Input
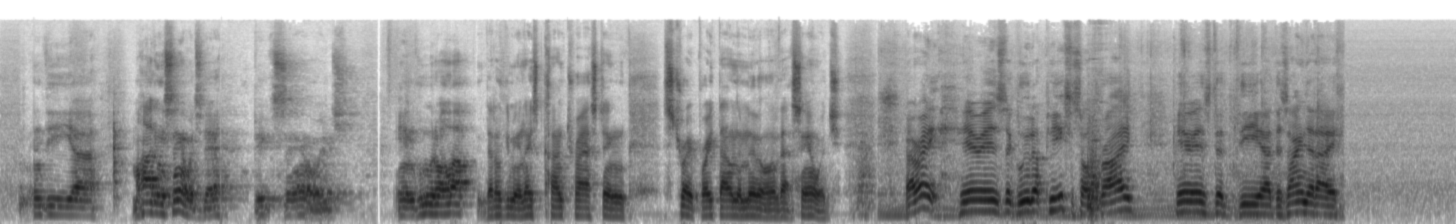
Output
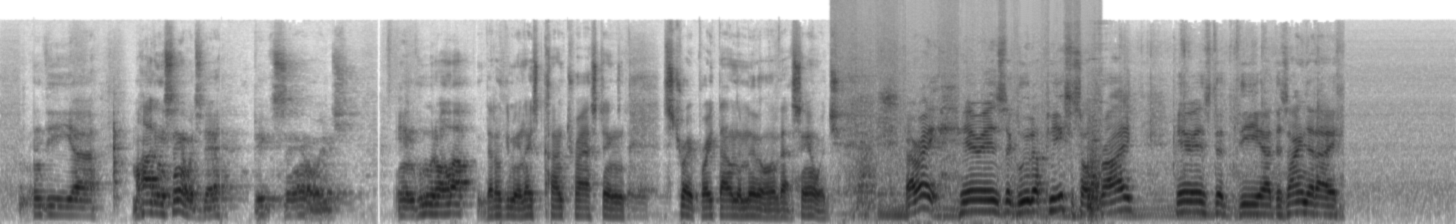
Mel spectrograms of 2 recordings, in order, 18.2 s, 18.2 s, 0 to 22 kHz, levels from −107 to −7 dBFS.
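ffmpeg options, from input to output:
-filter_complex "[0:a]asplit=2[a][b];[b]afade=t=in:st=7.41:d=0.01,afade=t=out:st=7.91:d=0.01,aecho=0:1:300|600:0.158489|0.0237734[c];[a][c]amix=inputs=2:normalize=0,asettb=1/sr,asplit=3[d][e][f];[d]atrim=end=10.374[g];[e]atrim=start=10.37:end=13.77,asetpts=PTS-STARTPTS,afade=t=in:d=0.004:c=qsin,afade=t=out:st=3.396:d=0.004:c=qsin,aeval=exprs='val(0)+0.5*0.0251*sgn(val(0))':c=same[h];[f]atrim=start=13.766[i];[g][h]acrossfade=d=0.004:c1=hsin:c2=qsin[j];[j][i]acrossfade=d=0.004:c1=qsin:c2=hsin"

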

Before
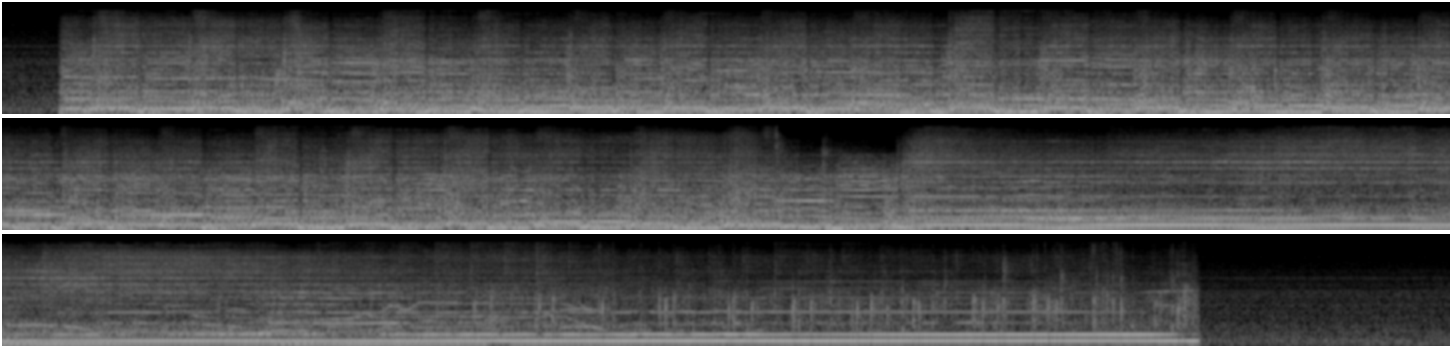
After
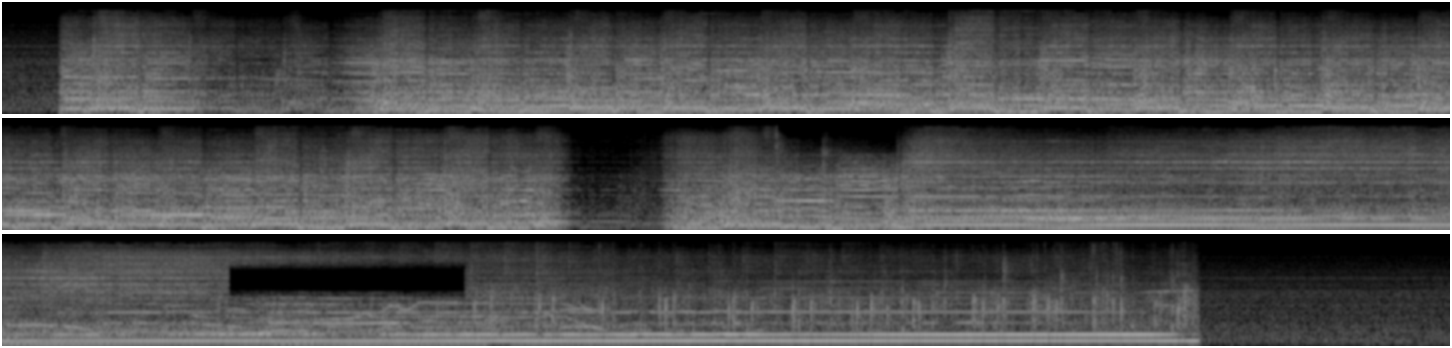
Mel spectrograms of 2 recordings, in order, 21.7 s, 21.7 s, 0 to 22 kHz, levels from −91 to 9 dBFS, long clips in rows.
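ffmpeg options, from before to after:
-filter_complex "[0:a]asettb=1/sr,asplit=3[a][b][c];[a]atrim=end=15.614[d];[b]atrim=start=15.61:end=16.8,asetpts=PTS-STARTPTS,afade=t=in:d=0.004:c=qsin,afade=t=out:st=1.186:d=0.004:c=qsin,asuperstop=centerf=4000:order=12:qfactor=0.7[e];[c]atrim=start=16.796[f];[d][e]acrossfade=d=0.004:c1=hsin:c2=qsin[g];[g][f]acrossfade=d=0.004:c1=qsin:c2=hsin,asplit=5[h][i][j][k][l];[h]atrim=end=1.01,asetpts=PTS-STARTPTS,afade=t=out:st=0.78:d=0.23:silence=0.237137[m];[i]atrim=start=1.01:end=1.69,asetpts=PTS-STARTPTS,volume=-12.5dB[n];[j]atrim=start=1.69:end=10.09,asetpts=PTS-STARTPTS,afade=t=in:d=0.23:silence=0.237137,afade=t=out:st=8.28:d=0.12:silence=0.0841395[o];[k]atrim=start=10.09:end=10.53,asetpts=PTS-STARTPTS,volume=-21.5dB[p];[l]atrim=start=10.53,asetpts=PTS-STARTPTS,afade=t=in:d=0.12:silence=0.0841395[q];[m][n][o][p][q]concat=n=5:v=0:a=1,highpass=f=320:p=1,volume=4dB"

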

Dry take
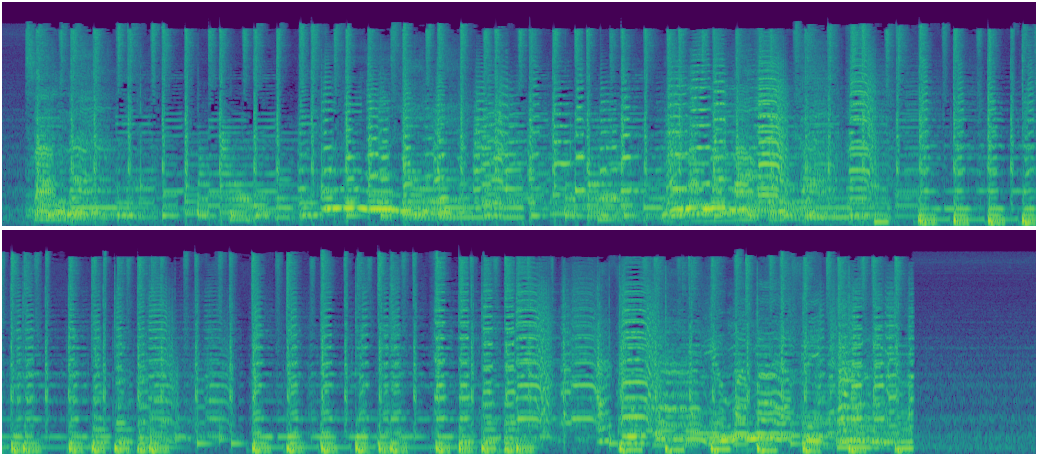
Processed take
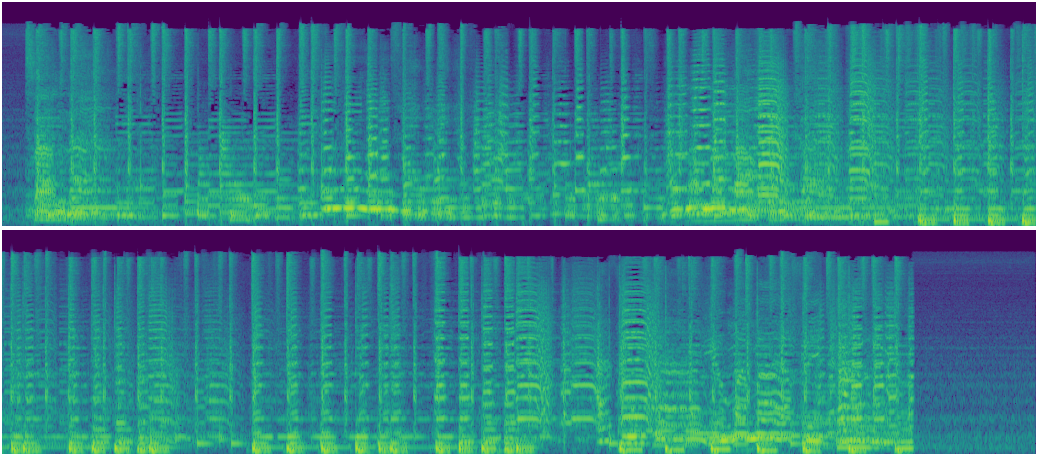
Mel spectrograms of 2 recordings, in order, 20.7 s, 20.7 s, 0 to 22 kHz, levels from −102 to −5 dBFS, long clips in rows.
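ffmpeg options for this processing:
-filter_complex "[0:a]asettb=1/sr,asplit=3[a][b][c];[a]atrim=end=3.754[d];[b]atrim=start=3.75:end=6.92,asetpts=PTS-STARTPTS,afade=t=in:d=0.004:c=qsin,afade=t=out:st=3.166:d=0.004:c=qsin,acrossover=split=840[e][f];[e]aeval=exprs='val(0)*(1-0.7/2+0.7/2*cos(2*PI*6.7*n/s))':c=same[g];[f]aeval=exprs='val(0)*(1-0.7/2-0.7/2*cos(2*PI*6.7*n/s))':c=same[h];[g][h]amix=inputs=2:normalize=0[i];[c]atrim=start=6.916[j];[d][i]acrossfade=d=0.004:c1=hsin:c2=qsin[k];[k][j]acrossfade=d=0.004:c1=qsin:c2=hsin,asplit=2[l][m];[m]afade=t=in:st=7.61:d=0.01,afade=t=out:st=8.68:d=0.01,aecho=0:1:550|1100|1650|2200|2750|3300|3850|4400|4950|5500|6050|6600:0.281838|0.225471|0.180377|0.144301|0.115441|0.0923528|0.0738822|0.0591058|0.0472846|0.0378277|0.0302622|0.0242097[n];[l][n]amix=inputs=2:normalize=0"

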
